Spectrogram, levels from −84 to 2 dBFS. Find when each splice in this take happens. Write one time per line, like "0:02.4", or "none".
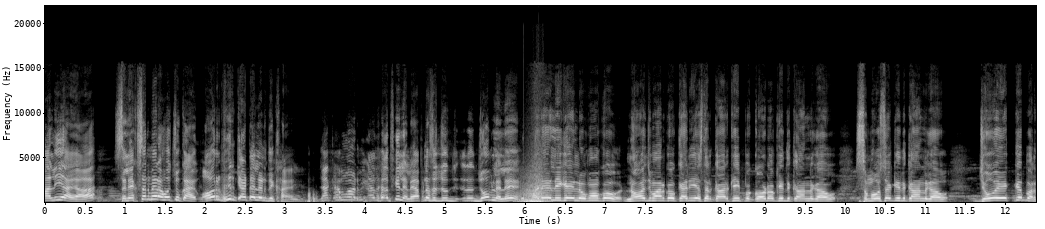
0:06.0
